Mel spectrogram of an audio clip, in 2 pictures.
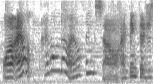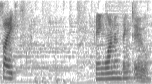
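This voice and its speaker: A woman's voice: a little high, sing-song, measured pace, vocal fry, a bit bright, faint music behind. A woman reading a rhyming bedtime story aloud to a young child, in a sing-song way with casual asides.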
